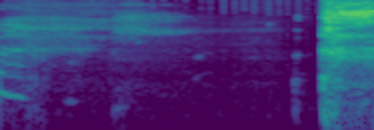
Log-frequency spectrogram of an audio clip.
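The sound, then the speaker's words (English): A sharp, loud cough from a person who is not sick but still has a cough bursts out after a stretch of faint breathy rustling and near silence, with no one talking. “Well, you're not sick, but you still have a cough.”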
